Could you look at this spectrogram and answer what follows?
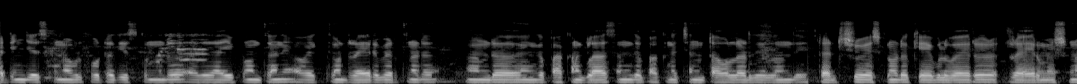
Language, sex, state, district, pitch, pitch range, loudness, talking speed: Telugu, male, Andhra Pradesh, Visakhapatnam, 105 Hz, 105-110 Hz, -25 LUFS, 95 wpm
